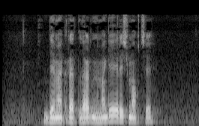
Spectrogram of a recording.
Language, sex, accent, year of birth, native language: Uzbek, male, Buxoro, 2002, Uzbek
